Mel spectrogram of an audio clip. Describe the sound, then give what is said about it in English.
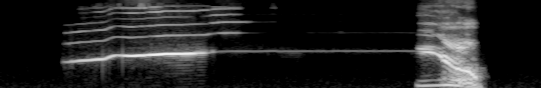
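A single elk location bugle imitated on a diaphragm call: a tone climbs into a long, thin, high whistle that holds steady, then breaks into a brief raspy growl at the end. Loud, no talking. “That's a perfect location bugle right there on its own.”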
